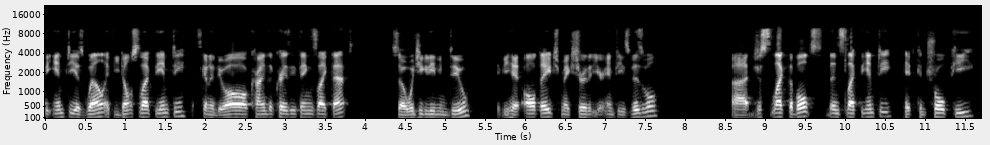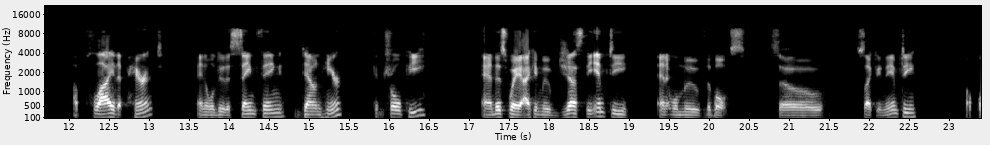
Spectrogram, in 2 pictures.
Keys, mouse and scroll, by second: 0.0 a, 0.2-2.6 right drag, 1.4 g, 3.2-5.8 right drag, 3.7 alt+h, 5.8 alt+h, 6.2-8.4 right drag, 7.1 z, 7.5 z, 8.4-9.8 middle drag, 9.8-12.0 right drag, 11.5 ctrl+p, 12.2 KP_1, 13.3-14.6 middle drag, 13.3 a, 14.6-16.0 drag, 16.0 ctrl+p, 16.0-17.3 right drag, 17.3 KP_1, 17.8 a, 18.6 right click, 18.6 g, 19.5-23.4 middle drag, 20.0 a, 22.5 KP_1, 23.1 g.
